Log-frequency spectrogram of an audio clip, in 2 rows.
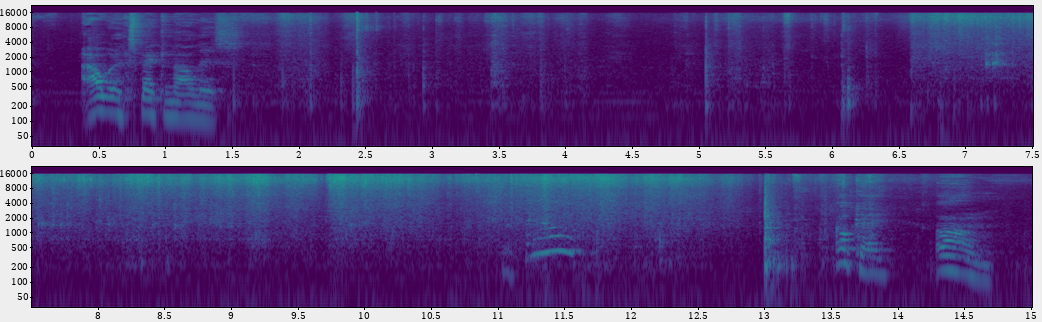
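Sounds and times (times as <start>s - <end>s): plastic bag crinkling: 6.6s - 13.0s.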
